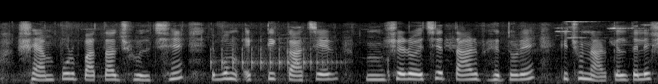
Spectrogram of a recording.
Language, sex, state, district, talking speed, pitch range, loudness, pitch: Bengali, female, West Bengal, Malda, 145 wpm, 215-255 Hz, -21 LUFS, 230 Hz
